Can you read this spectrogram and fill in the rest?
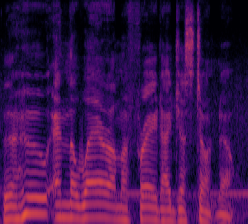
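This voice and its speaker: A man playing a dying middle-aged clergyman and mentor in a tabletop game, weary and earnest, speaking in a halting, grave, formal way. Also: mid-range voice, big pitch swings, close to an everyday voice. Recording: music behind the voice.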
